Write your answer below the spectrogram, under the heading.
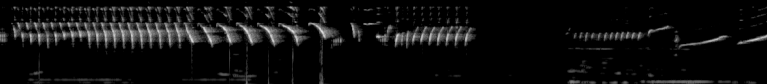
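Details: Canary song meant to stimulate young canaries to sing: fast trilled rolls around mid-high pitch, then a series of downslurred whistles and buzzy trills, a short pause, and softer rising whistles.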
